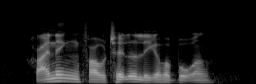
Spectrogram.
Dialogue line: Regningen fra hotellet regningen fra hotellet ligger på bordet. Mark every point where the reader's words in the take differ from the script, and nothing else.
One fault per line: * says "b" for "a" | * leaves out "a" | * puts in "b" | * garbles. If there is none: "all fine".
* leaves out "regningen fra hotellet"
